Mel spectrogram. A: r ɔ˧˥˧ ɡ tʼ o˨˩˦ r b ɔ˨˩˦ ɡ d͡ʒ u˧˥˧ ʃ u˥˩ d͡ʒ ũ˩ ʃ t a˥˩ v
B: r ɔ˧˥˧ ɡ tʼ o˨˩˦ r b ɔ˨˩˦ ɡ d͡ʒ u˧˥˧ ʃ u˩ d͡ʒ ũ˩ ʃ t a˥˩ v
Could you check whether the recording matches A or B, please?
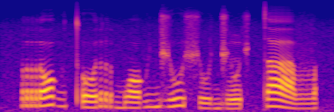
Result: B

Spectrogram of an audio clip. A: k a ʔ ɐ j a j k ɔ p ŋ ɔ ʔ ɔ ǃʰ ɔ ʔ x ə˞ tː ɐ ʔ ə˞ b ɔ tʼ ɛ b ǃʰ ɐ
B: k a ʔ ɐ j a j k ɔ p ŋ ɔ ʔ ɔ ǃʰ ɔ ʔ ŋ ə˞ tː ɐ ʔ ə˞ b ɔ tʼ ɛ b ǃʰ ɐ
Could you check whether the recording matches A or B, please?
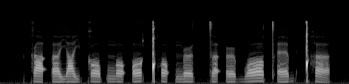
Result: B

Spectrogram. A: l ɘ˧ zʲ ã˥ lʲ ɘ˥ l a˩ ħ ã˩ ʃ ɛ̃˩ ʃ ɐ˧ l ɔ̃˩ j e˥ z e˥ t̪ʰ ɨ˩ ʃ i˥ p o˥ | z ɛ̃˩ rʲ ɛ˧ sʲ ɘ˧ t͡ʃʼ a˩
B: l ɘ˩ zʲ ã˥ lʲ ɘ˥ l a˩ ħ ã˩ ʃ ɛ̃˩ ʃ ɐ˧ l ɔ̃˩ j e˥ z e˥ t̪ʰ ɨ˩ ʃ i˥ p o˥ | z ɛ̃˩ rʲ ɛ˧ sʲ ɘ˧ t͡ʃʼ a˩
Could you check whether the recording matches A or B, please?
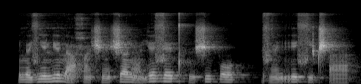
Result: A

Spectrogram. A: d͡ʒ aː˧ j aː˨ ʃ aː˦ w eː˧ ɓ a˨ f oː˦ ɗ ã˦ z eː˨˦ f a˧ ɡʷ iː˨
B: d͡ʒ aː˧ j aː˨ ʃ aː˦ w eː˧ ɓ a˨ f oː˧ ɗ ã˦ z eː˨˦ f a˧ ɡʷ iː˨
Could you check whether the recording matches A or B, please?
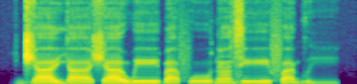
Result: B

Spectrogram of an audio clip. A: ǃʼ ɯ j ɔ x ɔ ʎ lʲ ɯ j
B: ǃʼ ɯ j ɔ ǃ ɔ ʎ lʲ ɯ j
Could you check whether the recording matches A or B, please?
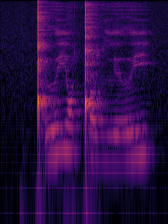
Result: B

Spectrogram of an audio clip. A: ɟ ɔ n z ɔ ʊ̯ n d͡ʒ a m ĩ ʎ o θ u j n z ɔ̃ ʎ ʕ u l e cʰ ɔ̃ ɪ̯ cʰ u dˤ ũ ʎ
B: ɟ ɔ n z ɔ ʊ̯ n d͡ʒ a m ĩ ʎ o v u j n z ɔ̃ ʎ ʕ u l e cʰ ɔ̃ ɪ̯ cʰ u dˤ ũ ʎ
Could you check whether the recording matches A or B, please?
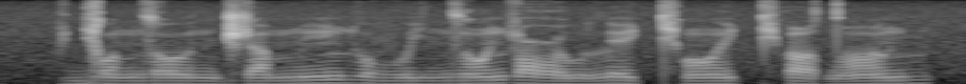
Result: B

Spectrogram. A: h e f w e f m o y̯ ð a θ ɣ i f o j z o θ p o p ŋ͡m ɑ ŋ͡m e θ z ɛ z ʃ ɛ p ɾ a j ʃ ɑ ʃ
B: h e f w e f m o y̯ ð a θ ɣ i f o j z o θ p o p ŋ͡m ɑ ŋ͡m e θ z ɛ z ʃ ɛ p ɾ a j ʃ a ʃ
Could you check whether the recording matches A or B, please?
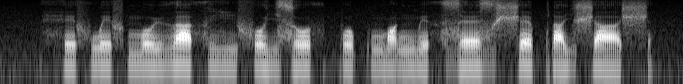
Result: B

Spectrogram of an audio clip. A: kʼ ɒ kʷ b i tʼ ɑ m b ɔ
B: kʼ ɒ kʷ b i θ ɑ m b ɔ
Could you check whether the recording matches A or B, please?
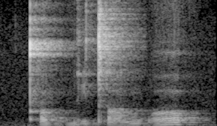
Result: A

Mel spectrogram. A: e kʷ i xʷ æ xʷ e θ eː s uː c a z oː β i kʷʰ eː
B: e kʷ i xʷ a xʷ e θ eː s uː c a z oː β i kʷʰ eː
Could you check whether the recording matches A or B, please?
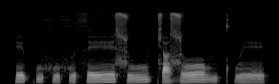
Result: B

